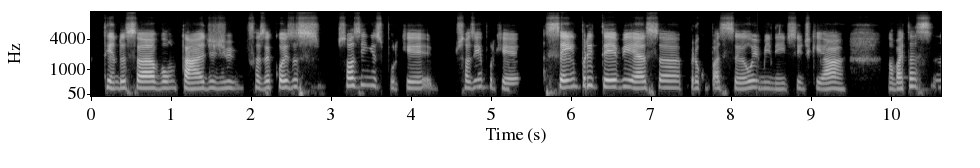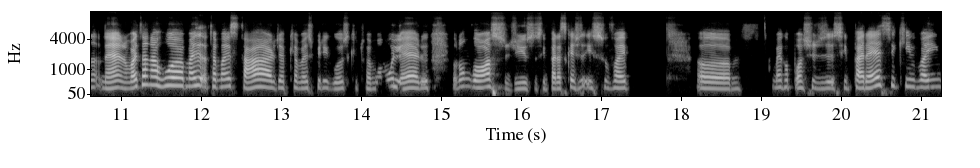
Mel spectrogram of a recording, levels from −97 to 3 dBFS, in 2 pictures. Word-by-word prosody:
tendo 225 Hz, -3 st, +2 dB
essa 220 Hz, -1 st, +6 dB
vontade 220 Hz, 0 st, +1 dB
de 215 Hz, +1 st, -7 dB, 0.2 s
fazer 230 Hz, -1 st, -1 dB
coisas 245 Hz, +3 st, +3 dB, 0.2 s
sozinhas. 295 Hz, -2 st, -1 dB
Por 225 Hz, -, -17 dB
que, 215 Hz, -1 st, -1 dB, 0.3 s
sozinha 245 Hz, +3 st, -3 dB
por 255 Hz, +1 st, -16 dB
quê? 190 Hz, -4 st, -3 dB, 0.4 s
Sempre 275 Hz, +4 st, +5 dB
teve 255 Hz, 0 st, +5 dB
essa 230 Hz, +1 st, +2 dB
preocupação 215 Hz, 0 st, -4 dB
iminente 200 Hz, -5 st, -8 dB
assim 220 Hz, -, -4 dB
de 190 Hz, -, -5 dB
que: 205 Hz, -, -5 dB
"Ah, 200 Hz, +1 st, 0 dB, 0.6 s
não 200 Hz, -, -10 dB
vai 205 Hz, 0 st, 0 dB
estar 275 Hz, +7 st, -6 dB, 0.5 s
né, 220 Hz, +3 st, +8 dB
não 205 Hz, -, -5 dB
vai 225 Hz, -, +5 dB
estar 335 Hz, +2 st, +2 dB
na 320 Hz, -, +5 dB
rua 300 Hz, 0 st, +3 dB
mais 280 Hz, +2 st, +3 dB
até 270 Hz, -2 st, -3 dB
mais 275 Hz, +2 st, -1 dB
tarde, 240 Hz, 0 st, +2 dB
é -, -, -8 dB
porque 235 Hz, -, -11 dB
é 230 Hz, -, -9 dB
mais 215 Hz, +1 st, -6 dB
perigoso 220 Hz, -3 st, -9 dB
que 215 Hz, -, -21 dB
tu 200 Hz, -, -17 dB
é -, -, -8 dB
uma 210 Hz, +2 st, -17 dB
mulher." 225 Hz, -5 st, +2 dB, 0.4 s
Eu -, -, -15 dB
não 275 Hz, +1 st, -8 dB
gosto 235 Hz, -2 st, +1 dB
disso, 200 Hz, +2 st, -6 dB
assim, 200 Hz, +1 st, -7 dB
parece 205 Hz, 0 st, -2 dB
que 250 Hz, -, -2 dB
age 240 Hz, +1 st, -6 dB
isso 230 Hz, +1 st, -2 dB
vai, 225 Hz, 0 st, +1 dB, 0.9 s
hã, 205 Hz, -2 st, -1 dB, 0.5 s
como 240 Hz, 0 st, -10 dB
é -, -, -4 dB
que -, -, -15 dB
eu -, -, -25 dB
posso 230 Hz, -1 st, -5 dB
te 240 Hz, -, -8 dB
dizer 205 Hz, +1 st, -7 dB
assim? 230 Hz, +1 st, -5 dB
Parece 240 Hz, +8 st, +1 dB
que 265 Hz, +1 st, -9 dB
vai 245 Hz, 0 st, -1 dB
230 Hz, 185 wpm, -25 LUFS, 210-255 Hz, 0.9 s, né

